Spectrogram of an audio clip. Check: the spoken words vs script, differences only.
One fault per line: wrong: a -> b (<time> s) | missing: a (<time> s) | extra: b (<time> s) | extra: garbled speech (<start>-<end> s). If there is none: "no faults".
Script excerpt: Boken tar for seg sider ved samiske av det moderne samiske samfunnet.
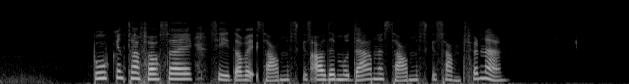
no faults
